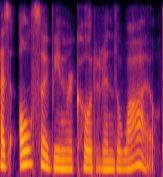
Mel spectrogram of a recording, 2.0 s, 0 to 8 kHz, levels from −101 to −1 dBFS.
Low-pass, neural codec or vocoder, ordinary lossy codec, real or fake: 7.2 kHz; codec, 16 kHz, 2 kbps, X-Codec, HuBERT features, trained on LibriSpeech; Opus, 32 kbps; fake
